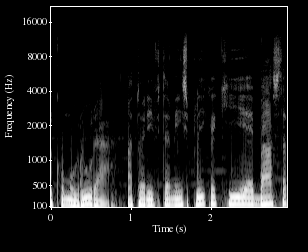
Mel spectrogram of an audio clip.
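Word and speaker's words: ルーラ: Em japonês é pronunciado como Rura.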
